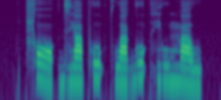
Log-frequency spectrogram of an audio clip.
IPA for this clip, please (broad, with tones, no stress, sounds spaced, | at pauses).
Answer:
t͡ɕʰ ɔ˥˧ | d͡z j a˧ pʰ o˦ ʔ t̪ʰ w a˧ ɡ o˦ ʔ h j u˧ m a˥˧ w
